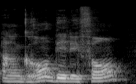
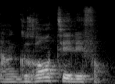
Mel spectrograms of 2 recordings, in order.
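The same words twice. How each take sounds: First: The words are linked with a D sound. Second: The words are linked with a T sound. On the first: The speaker calls it wrong. "C'est très dangereux si vous dites" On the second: The speaker calls it right. "On va le lire T"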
